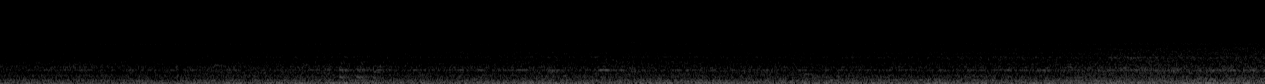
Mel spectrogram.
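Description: A train rolls slowly in with a low, steady rumble.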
